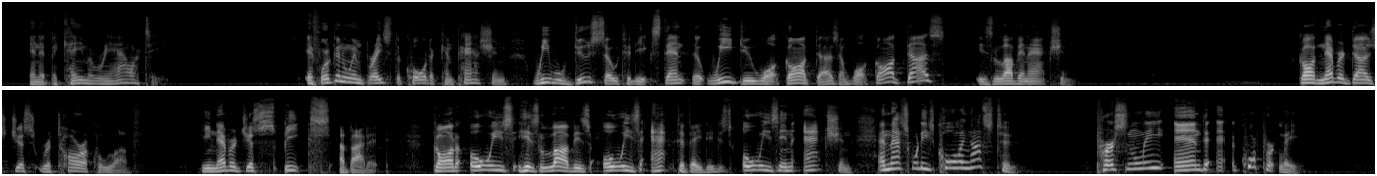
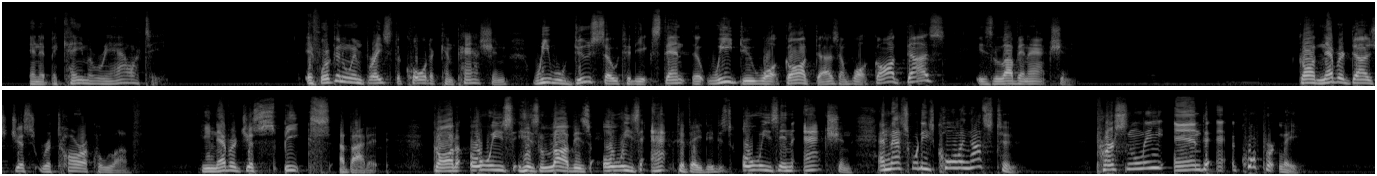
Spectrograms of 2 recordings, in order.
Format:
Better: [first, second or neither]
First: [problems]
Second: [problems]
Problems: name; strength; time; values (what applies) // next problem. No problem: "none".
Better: first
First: none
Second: distortion; slight; 4% of the sound clipped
